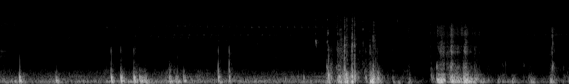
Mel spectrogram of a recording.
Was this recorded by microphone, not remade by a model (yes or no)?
yes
